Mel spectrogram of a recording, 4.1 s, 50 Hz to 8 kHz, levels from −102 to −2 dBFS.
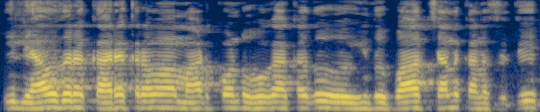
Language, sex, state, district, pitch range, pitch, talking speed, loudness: Kannada, male, Karnataka, Bijapur, 160-170 Hz, 165 Hz, 165 wpm, -16 LUFS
